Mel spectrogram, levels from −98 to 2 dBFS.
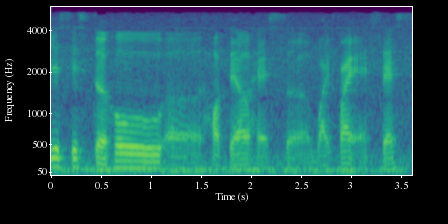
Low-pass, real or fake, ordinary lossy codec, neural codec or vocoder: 5.4 kHz; real; MP3, 32 kbps; none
